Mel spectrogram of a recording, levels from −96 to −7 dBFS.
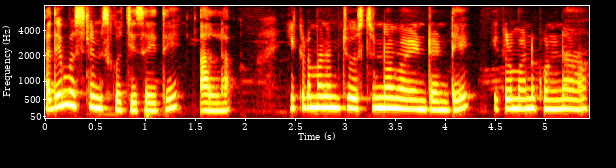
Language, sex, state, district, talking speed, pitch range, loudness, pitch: Telugu, female, Andhra Pradesh, Chittoor, 145 wpm, 230-280 Hz, -13 LUFS, 255 Hz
